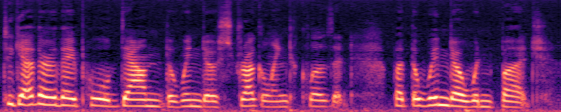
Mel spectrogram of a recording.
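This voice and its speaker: A woman doing a dramatic reading of a children's book, in a deliberate way. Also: mid-range voice, no room sound, lo-fi sound. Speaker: vlogger reading books aloud.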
